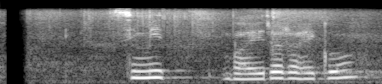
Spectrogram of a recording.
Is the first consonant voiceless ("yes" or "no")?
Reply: yes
